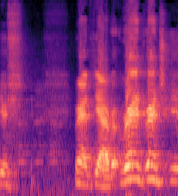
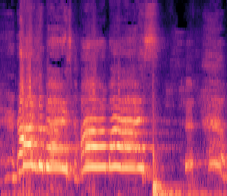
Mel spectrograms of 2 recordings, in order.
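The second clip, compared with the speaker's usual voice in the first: high, loud hammed-up scream, breaking into a laugh; a comic movie-style shriek of panic; mock scream; 5 dB louder, much slower than usual. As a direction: scream it like a terrified man, half laughing. Wicker Man scream quote.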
